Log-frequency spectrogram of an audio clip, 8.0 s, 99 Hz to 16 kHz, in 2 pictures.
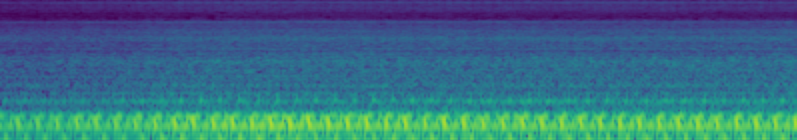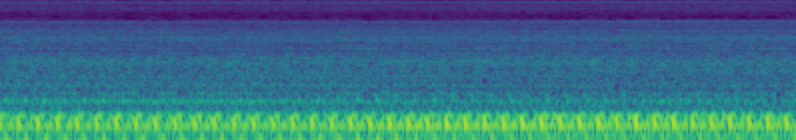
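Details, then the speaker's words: Fully warmed flatbed truck engine revved just above idle: uneven pulsing chug from a misfire, starting around 900 rpm, worst near 1,000–1,100 rpm, milder above 2,000, fine at normal idle; camera shakes. "So I'll rev it, guys, and then you'll start hearing the misfire and seeing the camera move."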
